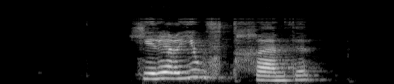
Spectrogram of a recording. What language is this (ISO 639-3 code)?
kab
